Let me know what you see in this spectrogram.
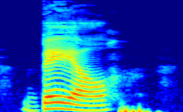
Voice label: "bail", English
